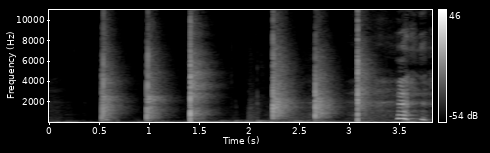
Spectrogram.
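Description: Six sharp slaps of hands on thighs, struck close by in a steady rhythm with a brief pause midway, ending with a short vocal sound.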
